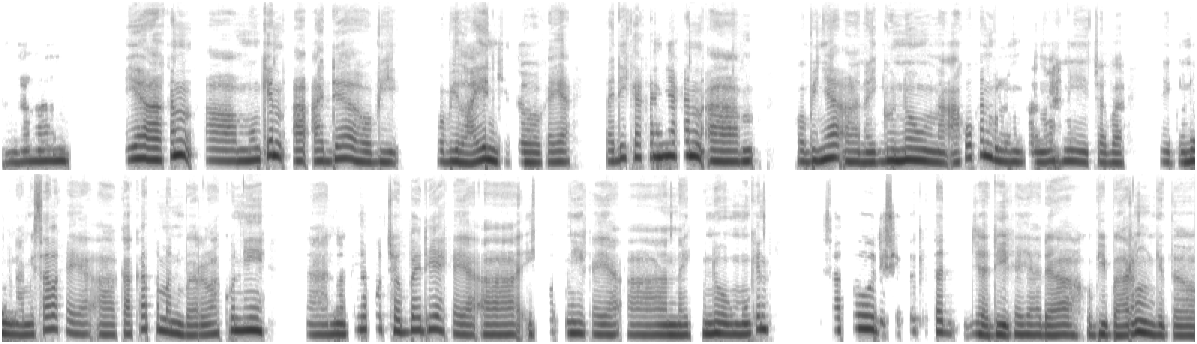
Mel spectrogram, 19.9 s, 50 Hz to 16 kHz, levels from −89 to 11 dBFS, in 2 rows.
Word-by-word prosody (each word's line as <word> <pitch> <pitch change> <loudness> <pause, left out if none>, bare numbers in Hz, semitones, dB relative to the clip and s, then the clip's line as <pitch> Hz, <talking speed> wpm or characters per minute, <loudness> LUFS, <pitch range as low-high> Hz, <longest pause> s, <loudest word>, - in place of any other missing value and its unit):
Jangan 195 +2 -1 0.6
iya, 235 +1 +4 0.2
kan, 295 +1 +8 0.2
eee, 200 -1 -5
mungkin, 215 +8 +3
eee, 200 0 -3
ada 195 +4 -1 0.2
hobi 180 0 -1 0.4
hobi 190 0 -1
lain, 195 +7 +5
gitu, 180 +1 -25 0.2
kayak, 180 +1 -4 0.3
tadi 195 +4 -3
Kakaknya 265 +2 +3
kan, 285 - +7
mmm, 190 0 +1 0.4
hobinya, 200 +5 +4
eee, 185 -1 +1
naik 175 +1 0
gunung. 205 +1 +7
Nah, 175 - -1
aku 180 - -7
kan 295 - +2
belum 185 -3 0
pernah 180 +1 -2
nih, 195 -1 0
coba 175 -1 -4 0.3
naik 180 -3 -11
gunung, 185 +2 +3
nah, 170 - -2
misal 250 +9 -3
kayak, 185 -3 -7
eee, 175 -1 -5
Kakak 185 +9 -6
temen 225 -6 +1
baru 165 +1 -3
aku 225 - -11
nih. 245 0 +7 0.4
Nah, 175 0 -6
nanti 180 +3 0
aku 265 - -19
coba 220 +1 +1
deh 255 -1 0
kayak, 175 -2 -4
eee, 175 0 -2 0.2
ikut 215 +4 -15
nih, 195 0 +2
kayak, 175 -1 -3
eee, 170 0 -3
naik 170 0 0
gunung. 185 -1 +4
Mungkin, 185 +9 +1 0.5
bisa 245 - -14
tuh, 275 -1 +1
di 195 - -11
situ - - -20
kita - - -7 0.3
jadi 175 -1 0
kayak 175 -1 -1
ada 165 - 0 0.3
hobi 175 +1 -1
bareng, 185 +6 +4
gitu. 165 0 -4
190 Hz, 190 wpm, -23 LUFS, 175-210 Hz, 0.6 s, kan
